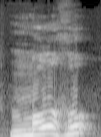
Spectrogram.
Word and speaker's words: morro: Morro e moro. Carro e caro. O R de piorra, morro e carro é mais forte.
